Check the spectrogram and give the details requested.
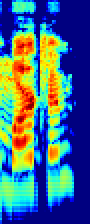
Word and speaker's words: Martin: remember Martin the show Martin Mar yes mar mar I'm going why do they do that to black folks this is a a national show that's glorifying the mispronunciation of the easy word Martin Martin did you like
